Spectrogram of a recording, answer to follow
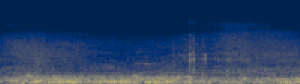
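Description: Outdoor background rumble with wind buffeting the microphone and a steady low hum underneath, with a brief tick about two and a half seconds in.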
